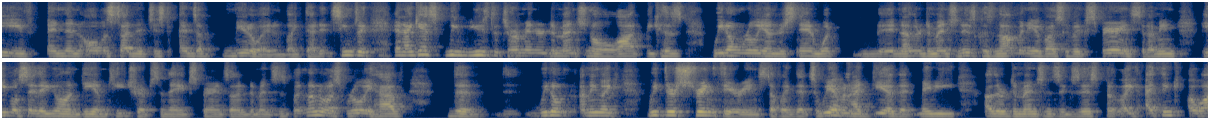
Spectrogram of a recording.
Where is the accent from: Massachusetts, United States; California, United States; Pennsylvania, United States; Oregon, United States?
Pennsylvania, United States; Pittsburgh; I'm from Pittsburgh. It's more like Westmoreland County.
